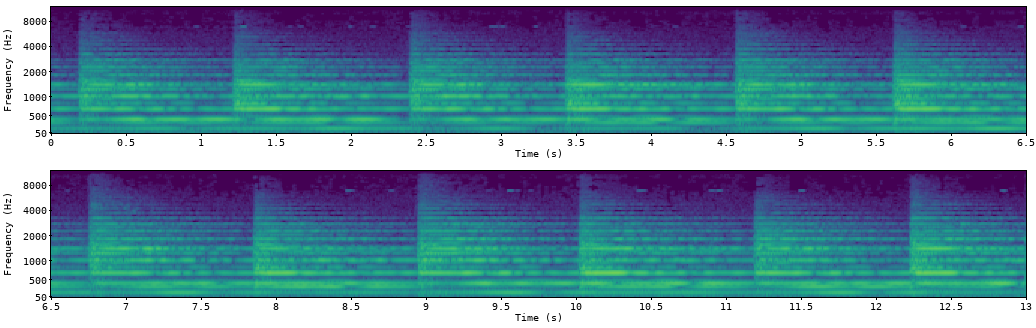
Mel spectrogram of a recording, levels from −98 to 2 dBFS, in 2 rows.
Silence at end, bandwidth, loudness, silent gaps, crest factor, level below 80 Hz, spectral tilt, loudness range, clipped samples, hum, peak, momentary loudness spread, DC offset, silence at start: 0 s; 7.6 kHz; -28 LUFS; none; 14 dB; -62 dBFS; -7 dB/octave; 2 LU; under 0.1%; none; -14 dBFS; 7 LU; under 0.1%; 0 s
